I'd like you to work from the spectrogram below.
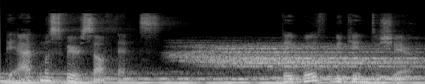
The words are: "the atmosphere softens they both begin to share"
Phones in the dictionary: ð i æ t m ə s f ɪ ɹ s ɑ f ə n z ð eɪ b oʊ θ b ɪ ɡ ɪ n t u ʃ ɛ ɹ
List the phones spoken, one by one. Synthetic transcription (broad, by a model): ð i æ t m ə s f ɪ ɹ s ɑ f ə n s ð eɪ b oʊ θ b ɪ ɡ ɪ n t u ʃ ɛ ɹ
